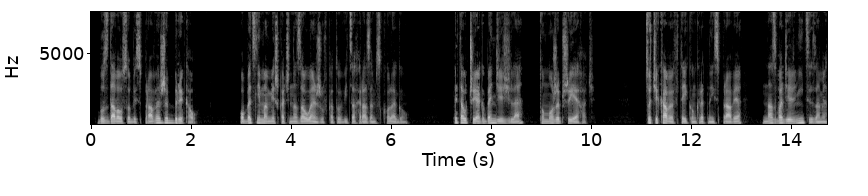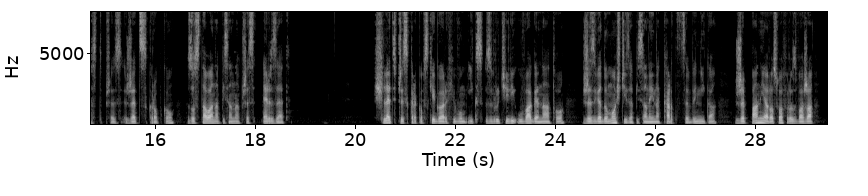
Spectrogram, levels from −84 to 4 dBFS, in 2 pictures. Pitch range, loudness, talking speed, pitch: 95-115 Hz, -25 LUFS, 125 wpm, 105 Hz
